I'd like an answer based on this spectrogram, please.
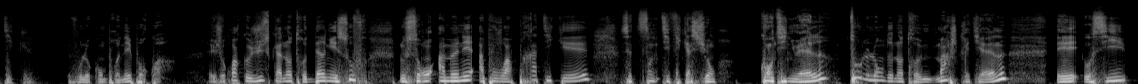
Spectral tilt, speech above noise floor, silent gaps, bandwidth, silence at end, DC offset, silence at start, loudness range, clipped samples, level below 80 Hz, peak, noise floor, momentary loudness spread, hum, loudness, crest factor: -6.5 dB/octave; 22 dB; none; 14 kHz; 0.15 s; under 0.1%; 0.05 s; 3 LU; under 0.1%; -38 dBFS; -6 dBFS; -45 dBFS; 13 LU; none; -24 LUFS; 18 dB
